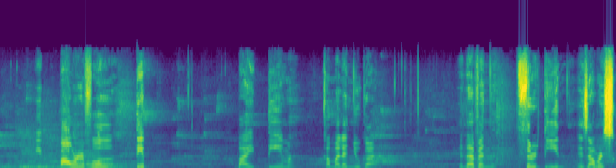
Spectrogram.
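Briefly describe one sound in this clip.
A volleyball is struck with sharp smacks in a large echoing hall.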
